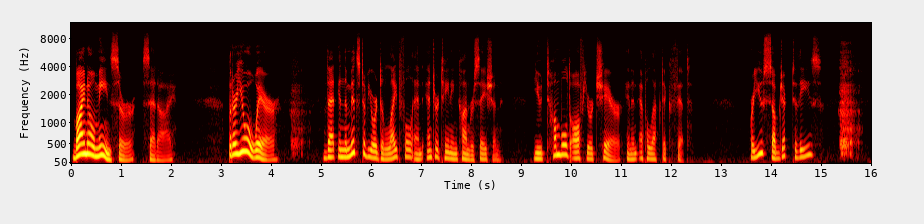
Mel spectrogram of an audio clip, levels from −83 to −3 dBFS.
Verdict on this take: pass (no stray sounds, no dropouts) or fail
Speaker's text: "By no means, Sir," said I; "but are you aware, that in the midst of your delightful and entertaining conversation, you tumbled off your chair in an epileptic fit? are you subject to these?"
fail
